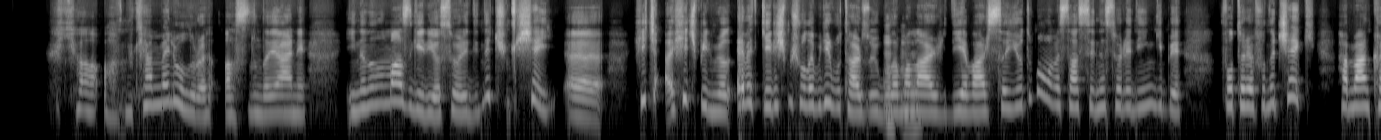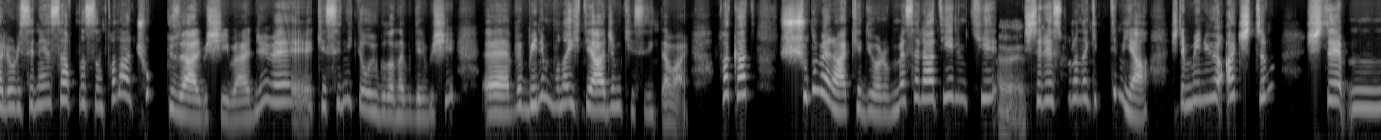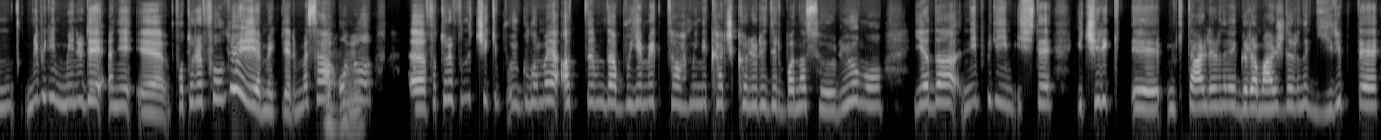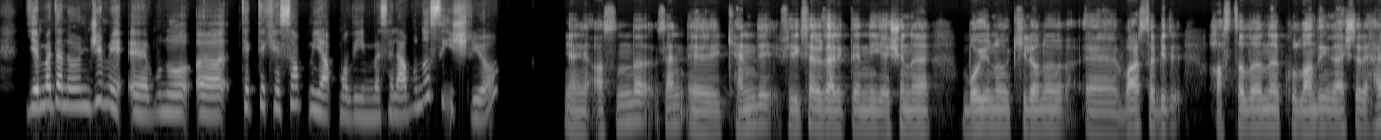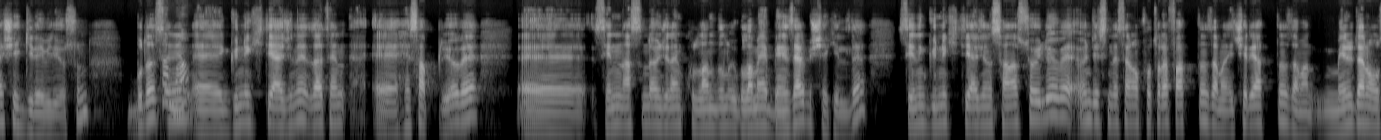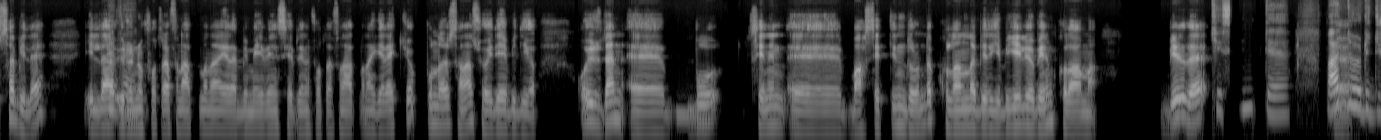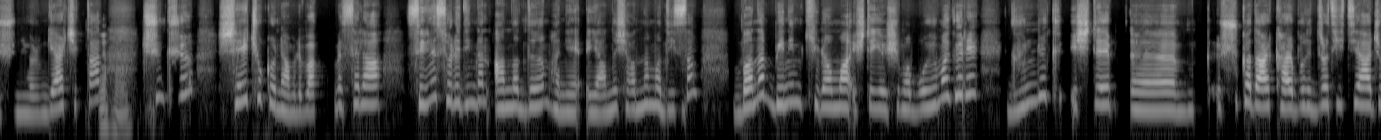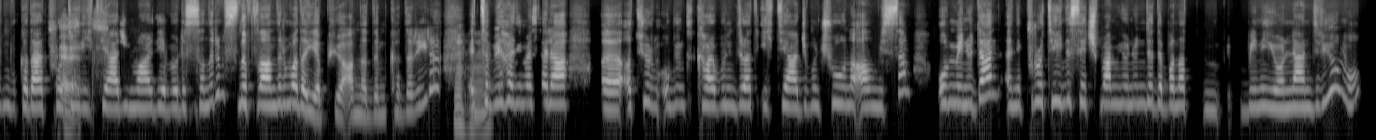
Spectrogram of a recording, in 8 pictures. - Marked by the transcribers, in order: other noise; other background noise; tsk; tapping
- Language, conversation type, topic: Turkish, advice, Arkadaşlarla dışarıda yemek yerken porsiyon kontrolünü nasıl sağlayabilirim?
- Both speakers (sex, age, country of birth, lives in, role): female, 40-44, Turkey, Germany, user; male, 30-34, Turkey, Bulgaria, advisor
